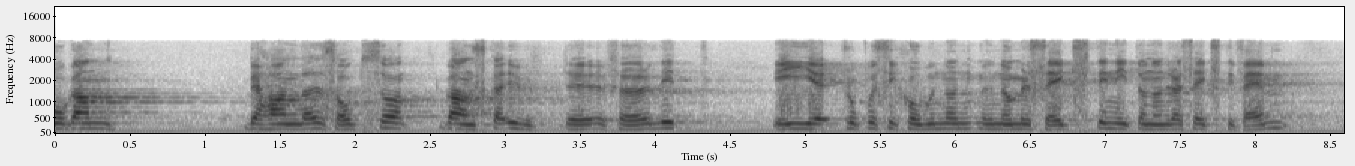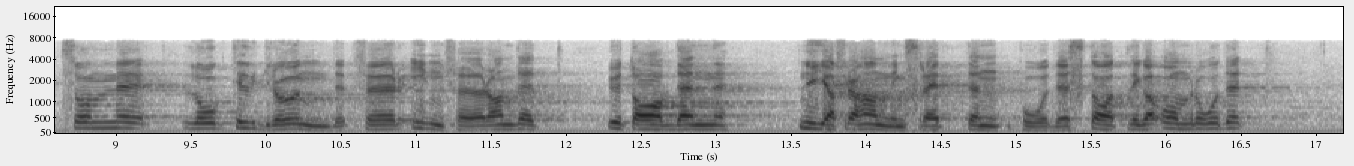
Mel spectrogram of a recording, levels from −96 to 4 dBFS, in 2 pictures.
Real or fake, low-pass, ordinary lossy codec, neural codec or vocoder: real; 7.2 kHz; none; none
